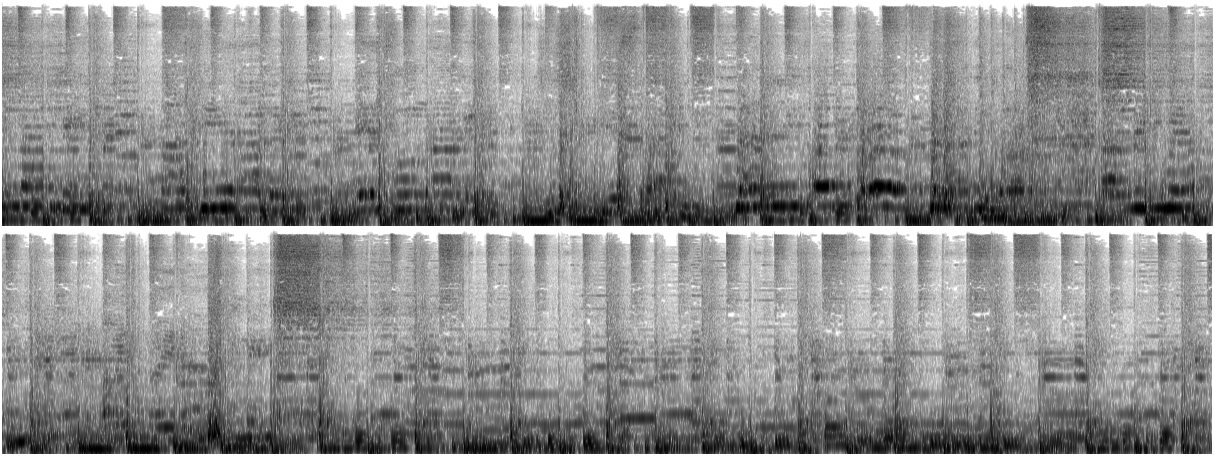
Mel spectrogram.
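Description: Live band playing a groove: electric bass guitar over a drum kit, with cymbal crashes around the middle.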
